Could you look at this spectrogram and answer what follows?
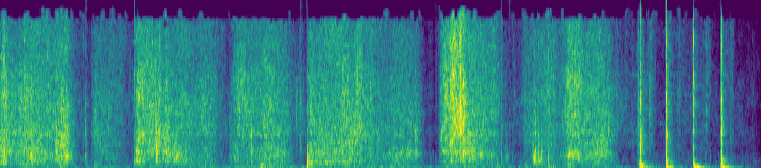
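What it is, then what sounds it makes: Damp sand-cement mix. Bare hands dig into crumbly, damp grey sand-cement mix in a large blue plastic tub, squeezing and crumbling clumps and rubbing the loose mix between the fingers, with occasional possible contact with the tub walls. The result is a continuous bright, gritty crunching and rustling in uneven bursts, ending with a few sharp, short crackling taps.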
